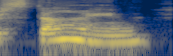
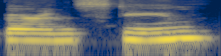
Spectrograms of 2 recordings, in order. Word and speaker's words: Berenstain: And to me, that's very odd, because when I was reading books, I would be aware, like, is it Steen or Stein?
